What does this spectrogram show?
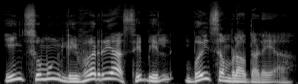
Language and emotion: Santali, disgusted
